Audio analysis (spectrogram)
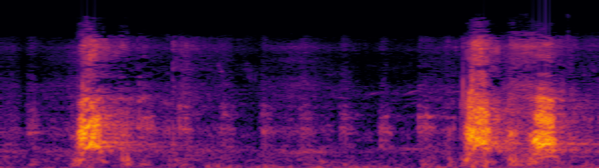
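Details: Labrador Retriever barks on cue during home obedience training. One loud bark is followed by a long quiet stretch with faint sounds, then two more barks close together near the end. The handler's commands are heard around them.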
